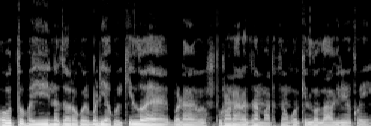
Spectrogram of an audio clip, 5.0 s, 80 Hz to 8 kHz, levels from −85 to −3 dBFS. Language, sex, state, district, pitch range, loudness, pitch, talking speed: Rajasthani, male, Rajasthan, Nagaur, 105-110 Hz, -16 LUFS, 105 Hz, 220 wpm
